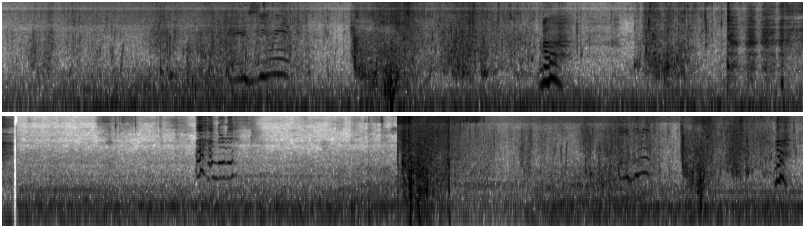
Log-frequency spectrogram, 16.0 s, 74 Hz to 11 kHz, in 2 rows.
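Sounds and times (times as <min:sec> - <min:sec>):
swimmer splashing into pool: 0:12.0 - 0:13.0.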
